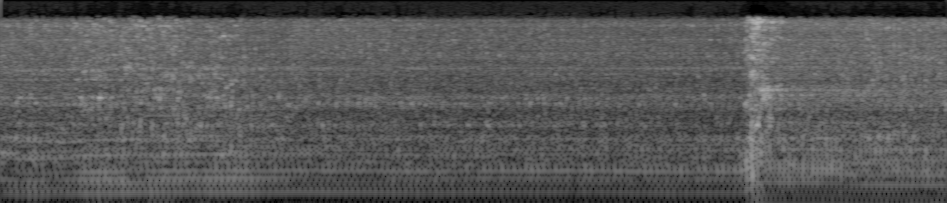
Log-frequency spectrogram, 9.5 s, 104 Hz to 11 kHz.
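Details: John Deere X324 riding mower after repair of rich running, outside with the blade engaged: steady, even single-cylinder putter with no misses or knocks. Smoke is from unburned gas in the muffler and should burn off.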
